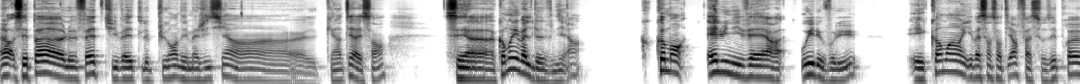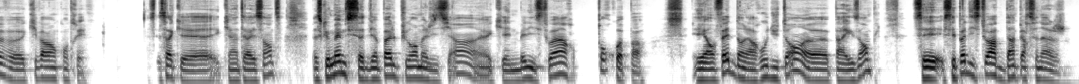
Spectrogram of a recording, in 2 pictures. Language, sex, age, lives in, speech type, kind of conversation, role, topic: French, male, 40-44, France, conversation, podcast, guest, Qu’est-ce qui fait qu’une histoire est vraiment captivante ?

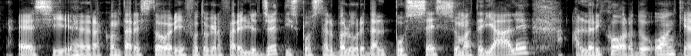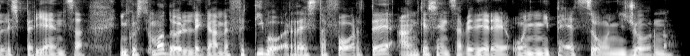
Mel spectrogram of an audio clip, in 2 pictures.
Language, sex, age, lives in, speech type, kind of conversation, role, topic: Italian, male, 20-24, Italy, read, expert-assistant, expert, Come capire se collezionare qualcosa può davvero migliorare la mia vita quotidiana?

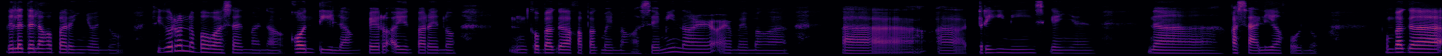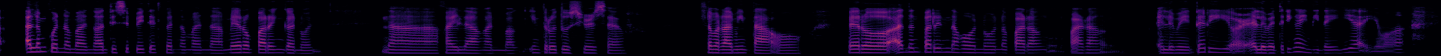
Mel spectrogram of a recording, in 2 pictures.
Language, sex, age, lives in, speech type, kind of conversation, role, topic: Filipino, female, 35-39, Philippines, conversation, advice, user, Paano ko mapapamahalaan ang nerbiyos bago at habang nagsasalita?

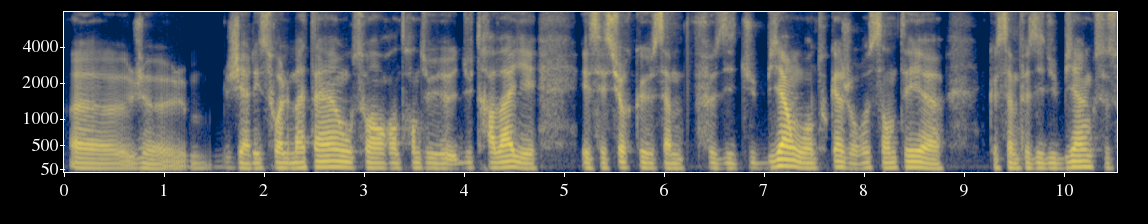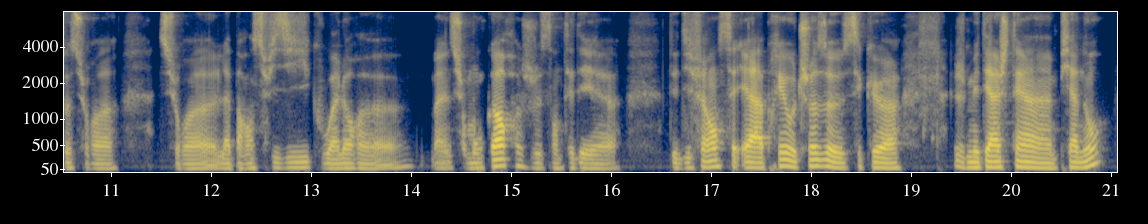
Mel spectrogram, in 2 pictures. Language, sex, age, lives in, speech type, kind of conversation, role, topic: French, male, 30-34, France, conversation, advice, user, Comment puis-je me détendre à la maison malgré le stress ?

